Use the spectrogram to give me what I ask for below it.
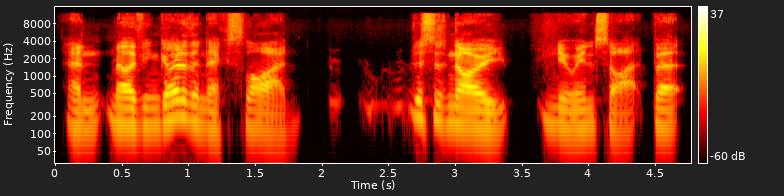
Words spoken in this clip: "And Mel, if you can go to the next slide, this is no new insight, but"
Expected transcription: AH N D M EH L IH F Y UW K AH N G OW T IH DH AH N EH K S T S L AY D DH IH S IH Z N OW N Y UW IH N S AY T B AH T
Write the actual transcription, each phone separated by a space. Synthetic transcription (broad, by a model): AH N M EH L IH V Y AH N G OW T IH DH AH N EH K S T S L AY D DH IH S IH Z N OW N Y UW IH N S AY T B AH T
